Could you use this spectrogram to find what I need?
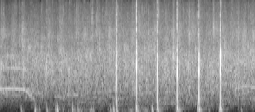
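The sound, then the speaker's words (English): A church audience stands and claps as a praise offering to the Lord during a sermon, the scattered claps at first growing into sharper, steadier, roughly rhythmic hand claps, with a faint tonal hum and murmur underneath. “Stand to your feet and give the Lord a clap offering of praise.”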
